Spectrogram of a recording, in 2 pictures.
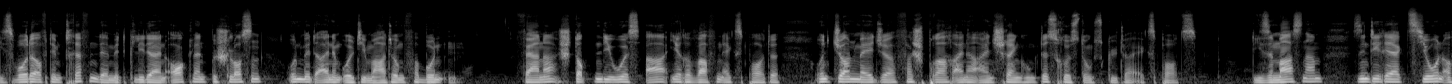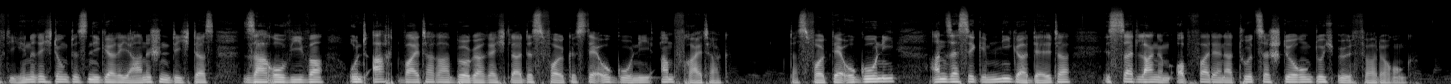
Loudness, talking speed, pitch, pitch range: -22 LUFS, 140 wpm, 110 Hz, 100-120 Hz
